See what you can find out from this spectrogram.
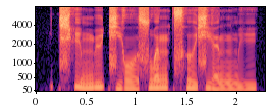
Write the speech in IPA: t͡ɕʰ i˥˩ m y˥ t͡ɕ j o˨˩ ʊ̯ s w ə˥ n t͡sʰ ɹ̩˥˩ ɕ j ɛ˨˩ n m i˧˥

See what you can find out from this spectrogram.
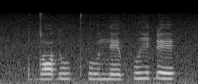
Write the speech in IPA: d ɔ˨ ɗ u˨ pʰ u˨ n e˨ kʷ iː˦ ɗ e˦

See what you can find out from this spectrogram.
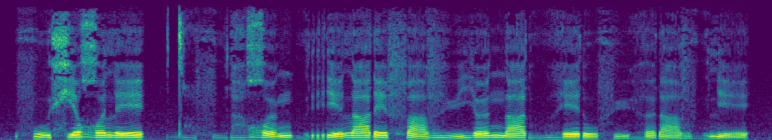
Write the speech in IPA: f u˧˩˧ xʲ e˨˦ ʁʷ ə˨˦ l e˨˦ | dˤ ṳ˧˩˧ f ṳ˧˩˧ ɾ a̤˨˦ ʁʷ œ˧˩˧ ŋ ṳ˧˩˧ rʲ e˧˩˧ l a˨˦ ɾ e˨˦ f a˧˩˧ v y˧˩˧ j œ˨˦ n a˨˦ ɾ ṳ˨˦ ɦ e˨˦ ɾ u˨˦ f y˧˩˧ ɦ ə˧˩˧ ɾ a˧˩˧ v ṳ˨˦ lʲ e˧˩˧

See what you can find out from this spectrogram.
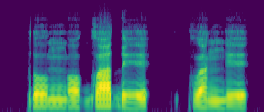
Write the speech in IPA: ɾ o˨ ŋ ɔ˨ ɡʷ a˦ ɗ ɪ˨ | kʷ a˨ ŋ ɪ˨

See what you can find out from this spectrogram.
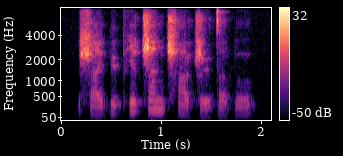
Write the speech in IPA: ʂ a˧˥ ɪ̯ p y̰˨˩ pʰ i˥ ʈ͡ʂ a˥ n ʈ͡ʂʰ ɑ˥˩ ʊ̯ ʈ͡ʂ ɻ̩˧˥ t̪ ɤ˧˥ p u˧˥

